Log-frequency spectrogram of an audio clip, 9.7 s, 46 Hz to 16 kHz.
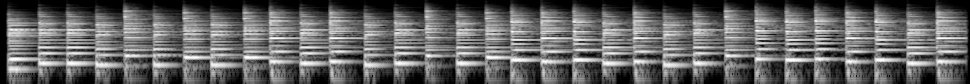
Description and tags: piano3 ex6 bad good
Piano dataset containing 127 audios from the 6 first exercises of Hanon's The Virtuoso Pianist, and the corresponding pitch and chroma labeling. It is used for the automatic assessment of piano exercises.
keyboard, piano, automatic-assessment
